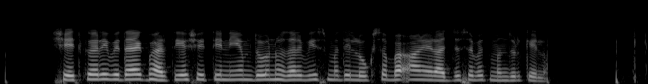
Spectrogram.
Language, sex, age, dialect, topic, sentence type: Marathi, male, 18-24, Northern Konkan, agriculture, statement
